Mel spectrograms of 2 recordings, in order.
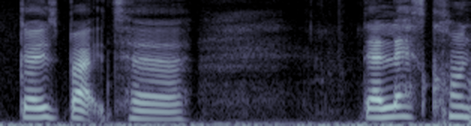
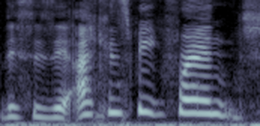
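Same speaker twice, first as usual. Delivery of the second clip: put-on boastful kid; 8 semitones higher, 5 dB louder than usual. Mimicking a boastful child.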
